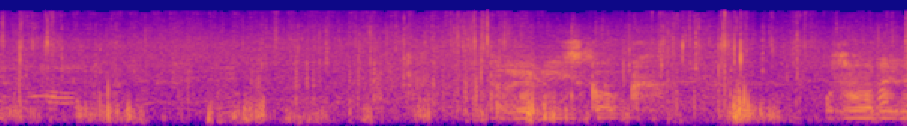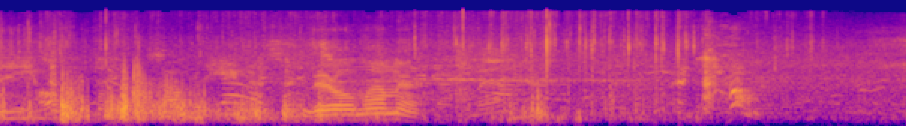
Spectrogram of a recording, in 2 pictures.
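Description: A horse's hooves thud on grass at a gallop.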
